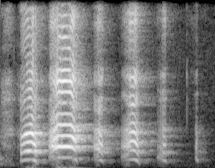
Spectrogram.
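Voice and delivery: big high hearty guffaw; loud high laugh. Acted. Narrator bursting into the nephew's laugh. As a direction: let a huge laugh burst out.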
